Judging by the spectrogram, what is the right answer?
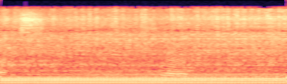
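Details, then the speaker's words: Chevy Traverse on remote start: loud raspy idle with a deep steady pulsing from an exhaust leak where the exhaust bracket weld broke off, leaving a big hole. "The bracket that is holding the exhaust has come out. It has broken where they welded it has broken. It is broken. It has broken. And therefore it's making all that noise."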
